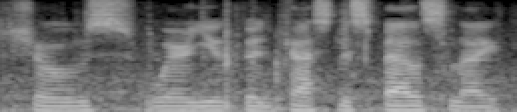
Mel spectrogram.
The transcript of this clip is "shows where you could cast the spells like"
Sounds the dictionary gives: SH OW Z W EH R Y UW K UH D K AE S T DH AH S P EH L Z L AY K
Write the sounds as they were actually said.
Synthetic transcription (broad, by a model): SH OW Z W EH R Y UW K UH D K AE S T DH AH S P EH L S L AY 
